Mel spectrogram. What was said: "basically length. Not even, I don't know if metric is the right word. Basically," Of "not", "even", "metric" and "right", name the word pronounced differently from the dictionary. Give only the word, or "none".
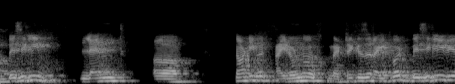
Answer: none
